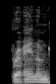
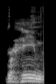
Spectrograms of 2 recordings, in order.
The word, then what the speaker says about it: Brahim: I think that's Brandon Draws. I guess I got that right, maybe. At Brahim Draws. Brahim Draws. Okay, there we go.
